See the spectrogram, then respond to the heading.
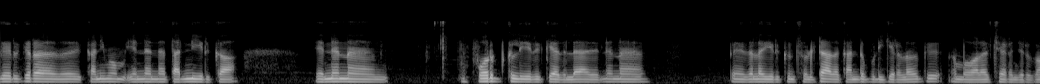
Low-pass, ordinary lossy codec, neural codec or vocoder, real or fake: none; none; none; real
